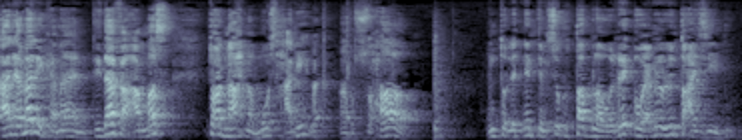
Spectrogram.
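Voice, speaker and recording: A man's voice: on the high side, a bit bright. A young Egyptian man, a football fan, ranting in exasperation and sarcasm, sometimes laughing. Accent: Egyptian Arabic. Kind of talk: angry ranting monologue. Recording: roomy echo.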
